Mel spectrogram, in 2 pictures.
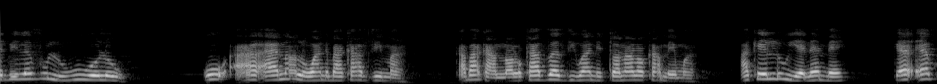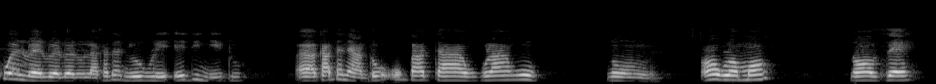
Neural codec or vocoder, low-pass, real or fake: none; 5.4 kHz; real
